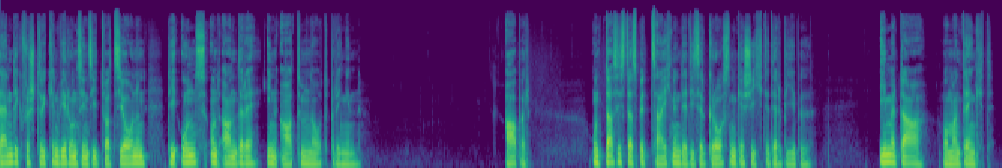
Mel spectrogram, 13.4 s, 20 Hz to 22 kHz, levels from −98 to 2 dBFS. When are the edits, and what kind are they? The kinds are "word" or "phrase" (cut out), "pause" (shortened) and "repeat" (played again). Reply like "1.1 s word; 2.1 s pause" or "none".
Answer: none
